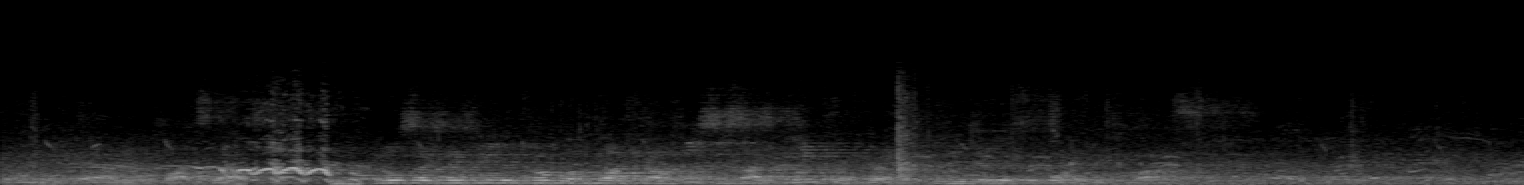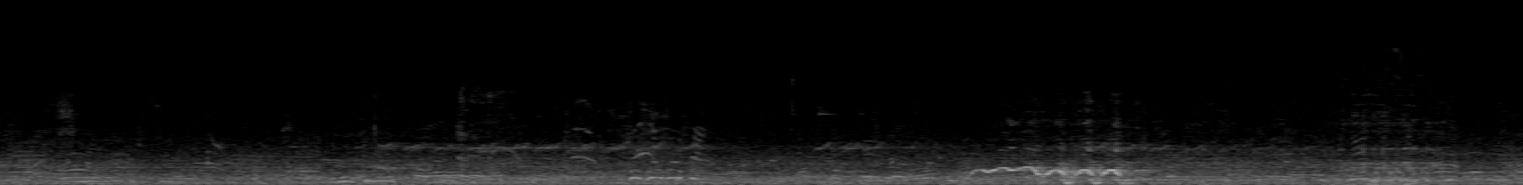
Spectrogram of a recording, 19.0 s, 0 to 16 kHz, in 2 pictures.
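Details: Clydesdale horses exhibited at the Brisbane Royal Show (Ekka), 2013, during show workouts; a tremulous, high whinny near the start and another near the end, over constant people talking and hoof clops.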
